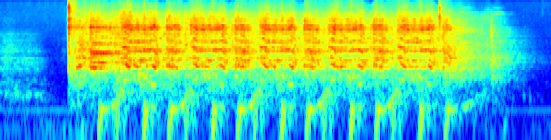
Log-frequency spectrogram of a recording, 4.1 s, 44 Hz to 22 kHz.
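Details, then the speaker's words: Yamaha FZ-07 700cc engine swapped into a Honda Grom, first turnover, no fuel yet, mic near the exhaust: starter cranks about three seconds with strong even pulses roughly three per second; good, even compression. "So you can hear that the engine has compression there. So that's a good sign."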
